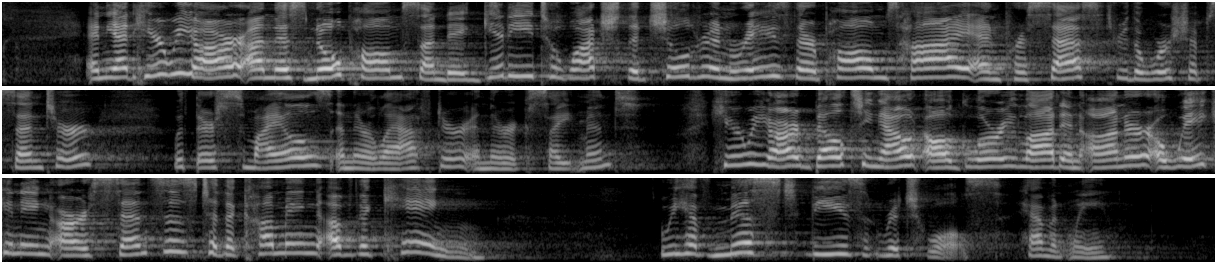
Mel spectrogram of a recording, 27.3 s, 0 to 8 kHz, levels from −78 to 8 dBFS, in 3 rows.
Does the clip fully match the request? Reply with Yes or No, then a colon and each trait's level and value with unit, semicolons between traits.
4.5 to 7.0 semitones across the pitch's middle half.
No: average, 4.1 semitones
